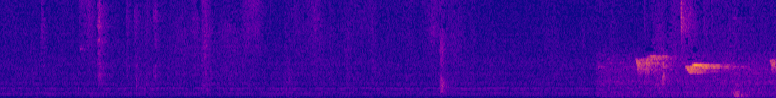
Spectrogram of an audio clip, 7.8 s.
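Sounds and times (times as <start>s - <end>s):
low steady hum: 0.0s - 7.7s
quetzal or flowerpiercer calls: 6.3s - 7.7s.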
